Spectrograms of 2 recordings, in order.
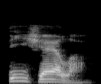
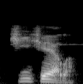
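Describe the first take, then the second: First: The t is said as plain t. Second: The t is said like ch. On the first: "quem mora no Nordeste ... ele vai falar tigela" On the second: "falo tigela"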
